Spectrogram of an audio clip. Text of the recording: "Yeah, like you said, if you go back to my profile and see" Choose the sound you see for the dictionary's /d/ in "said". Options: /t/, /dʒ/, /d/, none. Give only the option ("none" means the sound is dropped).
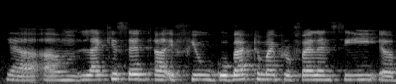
/d/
